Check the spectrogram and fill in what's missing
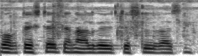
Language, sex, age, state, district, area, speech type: Telugu, male, 18-30, Andhra Pradesh, Guntur, rural, spontaneous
